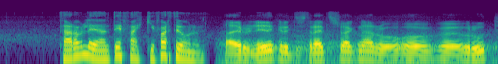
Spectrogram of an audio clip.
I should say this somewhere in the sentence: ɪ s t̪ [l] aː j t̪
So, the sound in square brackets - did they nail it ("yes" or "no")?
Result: no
